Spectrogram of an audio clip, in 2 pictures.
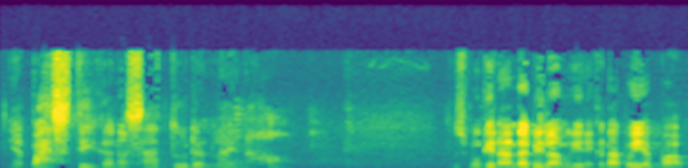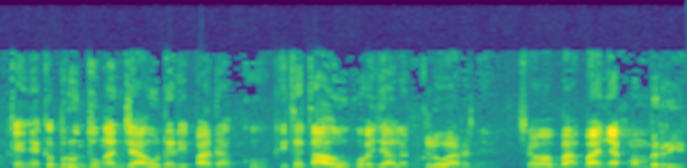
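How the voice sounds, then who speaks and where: Animated gravelly male pastor preaching. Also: mid-range voice, a little fast, a little hiss or hum. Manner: animated, acts out quoted people. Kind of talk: sermon with storytelling. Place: church.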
